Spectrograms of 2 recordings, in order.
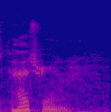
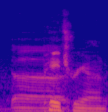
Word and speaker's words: Patreon: say it wrong because it's Patron. So, it should be Patreon.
